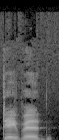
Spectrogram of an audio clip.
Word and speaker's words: Da5id: Also, with your name thing, like, so the character David in the book, his name is spelled DA5ID. Nice. And when I saw it, I was like, we just gonna call him David.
